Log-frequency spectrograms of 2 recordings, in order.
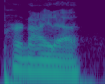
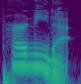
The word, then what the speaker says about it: Pernida: I won't know like I was pronouncing perida perida perida but it's perita all right as per the anime it's perita Amicon says lilb is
